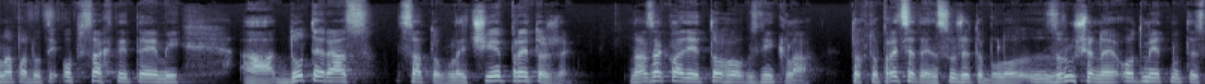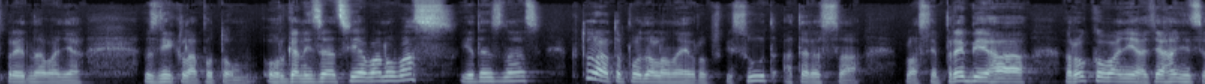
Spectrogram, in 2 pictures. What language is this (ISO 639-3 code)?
slk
